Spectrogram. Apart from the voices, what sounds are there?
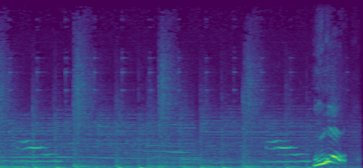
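cats meowing and caterwauling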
